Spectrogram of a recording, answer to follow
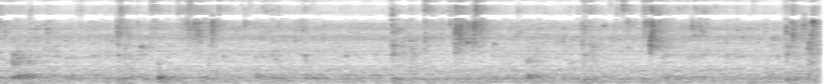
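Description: Bathroom faucet running into a sink while water is splashed onto a face from cupped hands, with a few brief louder splashes among the steady flow.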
